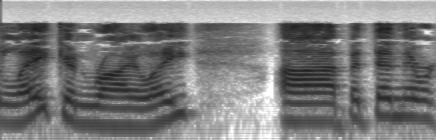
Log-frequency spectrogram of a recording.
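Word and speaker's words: Laken Riley: her name and then he says Lincoln Riley he doesn't say lak Riley uh but then they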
